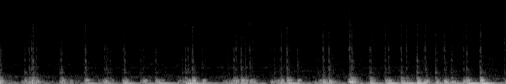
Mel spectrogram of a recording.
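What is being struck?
Laminated particleboard desk top.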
